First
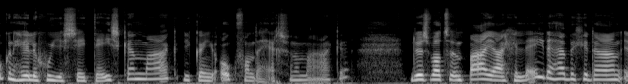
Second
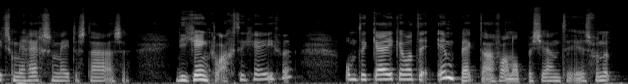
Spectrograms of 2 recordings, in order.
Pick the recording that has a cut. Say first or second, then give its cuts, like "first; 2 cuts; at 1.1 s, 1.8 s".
first; 1 cut; at 1.8 s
